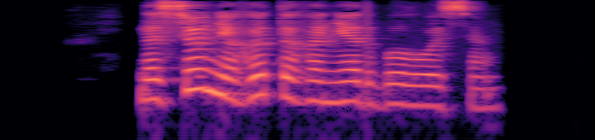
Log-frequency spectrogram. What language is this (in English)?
Belarusian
